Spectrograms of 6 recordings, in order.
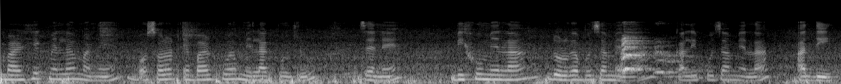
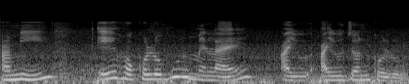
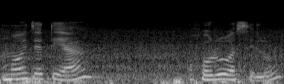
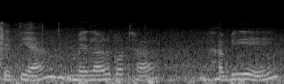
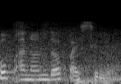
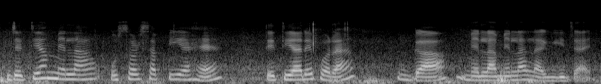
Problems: constant background noise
